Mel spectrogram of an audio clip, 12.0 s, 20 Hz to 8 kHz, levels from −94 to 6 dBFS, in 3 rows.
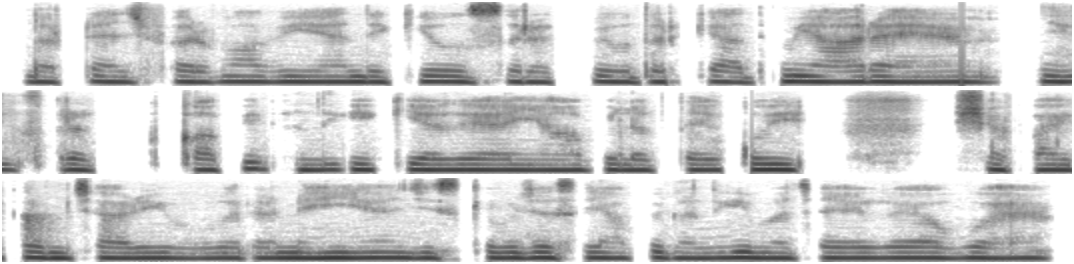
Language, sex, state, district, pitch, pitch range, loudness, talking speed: Hindi, female, Bihar, Muzaffarpur, 185 Hz, 180-190 Hz, -27 LUFS, 205 wpm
